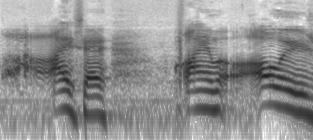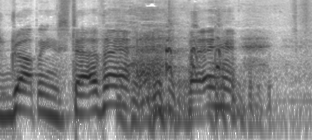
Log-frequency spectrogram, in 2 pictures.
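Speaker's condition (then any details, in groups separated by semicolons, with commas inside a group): Cerebral palsy; slowed speech, speaks slower than others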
